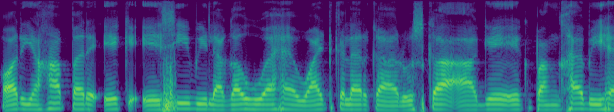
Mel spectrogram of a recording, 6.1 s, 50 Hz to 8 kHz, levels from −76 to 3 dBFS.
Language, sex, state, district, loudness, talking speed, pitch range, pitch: Hindi, male, Jharkhand, Ranchi, -17 LUFS, 185 wpm, 125-135 Hz, 130 Hz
